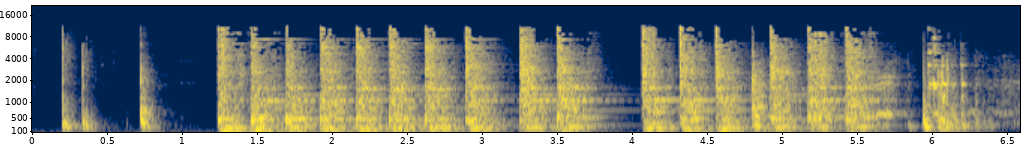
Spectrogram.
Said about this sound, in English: Hammer.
